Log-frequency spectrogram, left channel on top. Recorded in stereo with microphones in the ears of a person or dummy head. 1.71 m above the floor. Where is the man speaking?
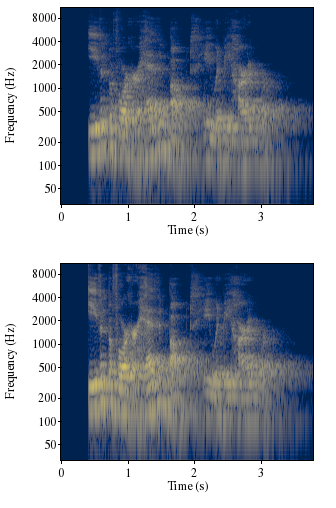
65° right (ahead or behind), 0.6 m; by 3.1 s 5° right (ahead or behind), 1.3 m.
